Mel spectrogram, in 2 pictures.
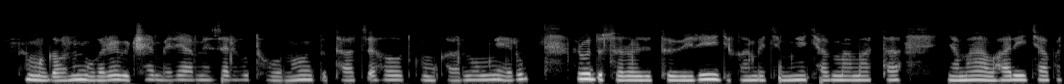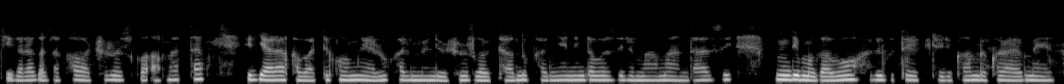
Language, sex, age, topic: Kinyarwanda, female, 25-35, finance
